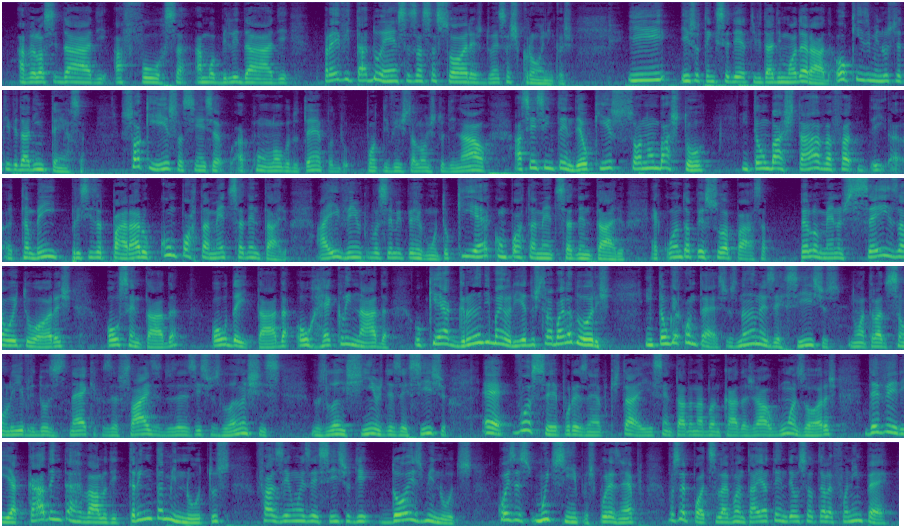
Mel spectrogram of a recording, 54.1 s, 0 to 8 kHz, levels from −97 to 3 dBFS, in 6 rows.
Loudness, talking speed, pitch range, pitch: -27 LUFS, 175 wpm, 140-190 Hz, 160 Hz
